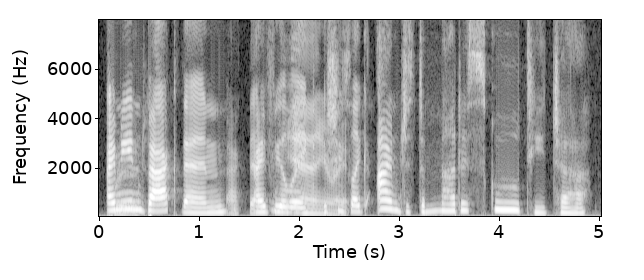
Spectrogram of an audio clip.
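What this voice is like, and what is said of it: Put-on British accent. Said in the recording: “that's about her British accent. Good job.”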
